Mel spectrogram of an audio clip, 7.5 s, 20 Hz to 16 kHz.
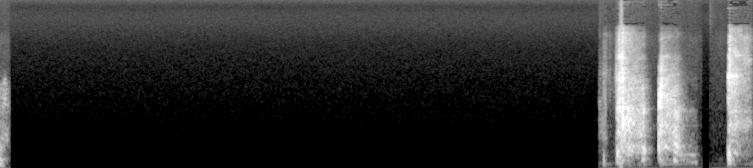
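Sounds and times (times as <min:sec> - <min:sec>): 
harsh raspy coughs: 0:06.1 - 0:07.5.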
